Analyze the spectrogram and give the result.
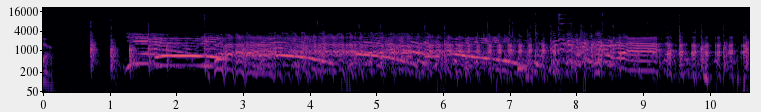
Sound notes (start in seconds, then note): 5.7 applause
